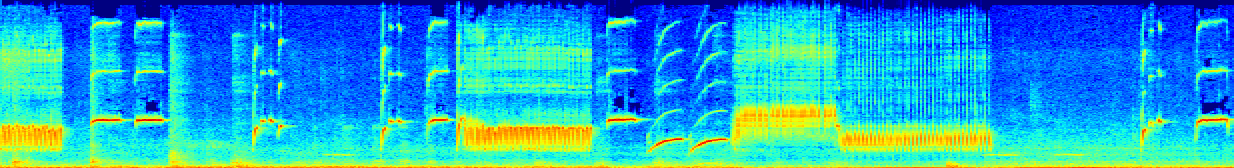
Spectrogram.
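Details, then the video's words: Indonesian canary song meant for training young canaries: varied phrases of rising whistled notes, sustained buzzy trills near the top of the range and quick downward sweeps, with a steady low hum and background noise throughout. "Canary Bird Singing - Indonesian Canary's Most Powerfull Song For Training Young Canary Champion"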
